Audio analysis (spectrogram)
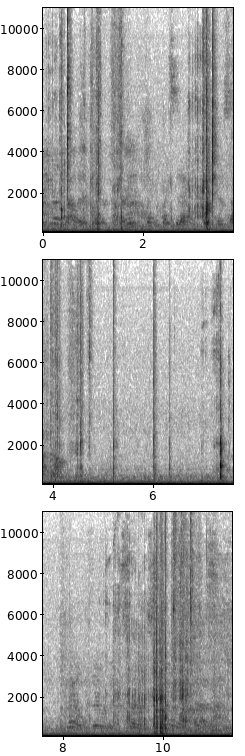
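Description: Scissors trim paper for an accordion craft, producing repeated sharp snips and crisp crunches at an irregular pace, close up over a steady low hum.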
